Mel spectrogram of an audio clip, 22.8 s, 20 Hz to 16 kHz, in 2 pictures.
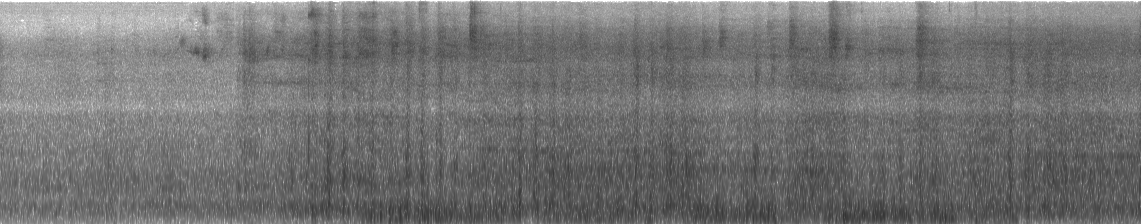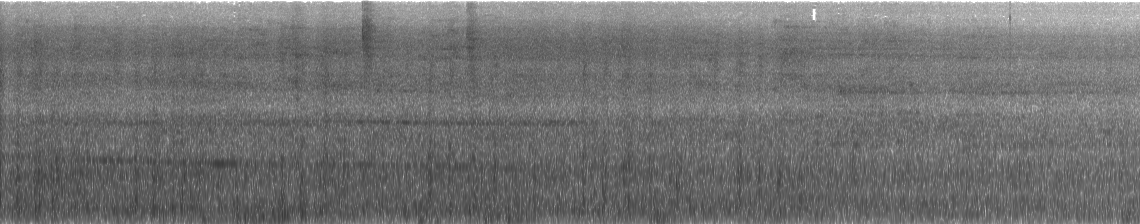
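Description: Southern Class 377 electric multiple unit running past: wheels clattering on the track, building about three seconds in and then slowly fading. A faint whine falls slightly in pitch midway.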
